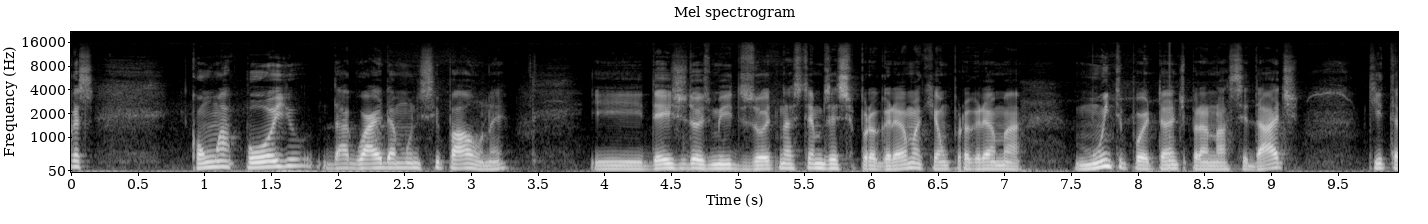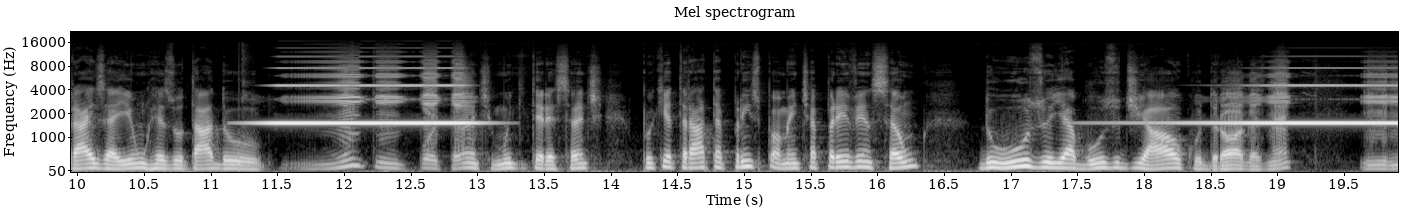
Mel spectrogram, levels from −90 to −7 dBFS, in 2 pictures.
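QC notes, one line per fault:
11.12–13.32 s and 17.39–19.91 s, loudspeaker feedback squeal: a pure 1.5 kHz tone swells out of the sound, quickly in the first event and more slowly in the second, which is still ringing when the clip ends. Both peak a few dB above the programme. A microphone is re-amplifying its own loudspeaker with loop gain above one at that frequency. On a spectrogram each appears as a single bright horizontal line at 1.5 kHz, and on the waveform the envelope steadily rises.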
